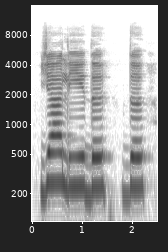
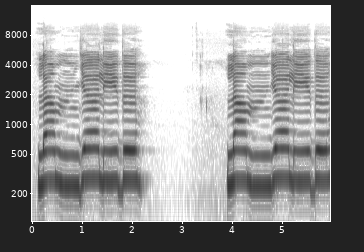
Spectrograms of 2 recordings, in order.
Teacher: अब ये द की आवाज़ आ रही है तो इसको कहते हैं कलकला, यानी कि लफ्ज़ को हिला कर पढ़ना।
